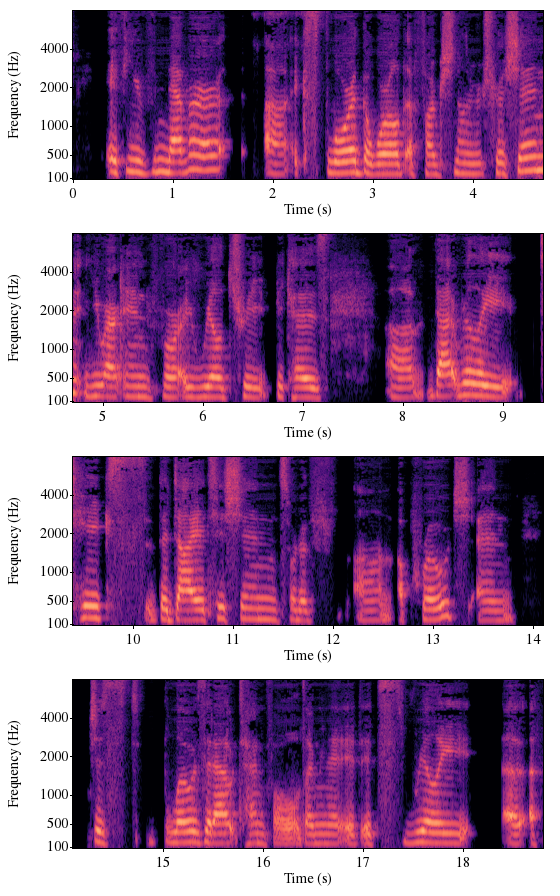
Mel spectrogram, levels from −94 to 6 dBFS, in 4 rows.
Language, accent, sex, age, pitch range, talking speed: English, American, female, 20-39, 170-205 Hz, 130 wpm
